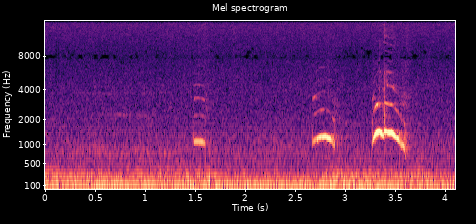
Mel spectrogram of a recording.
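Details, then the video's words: Kittens crying until their mom comes back; after a quiet start, a short faint mew is followed by two clearer arched, downward-bending cries near the end, over a low steady hum. "until their mom comes just stop crying"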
